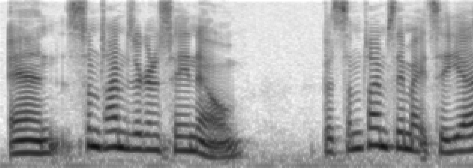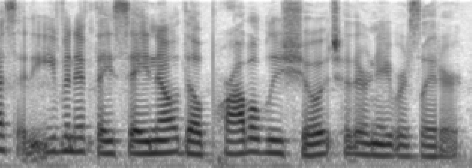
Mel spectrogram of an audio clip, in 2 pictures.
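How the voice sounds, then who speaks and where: Woman, interview host, low pitch, upbeat, laughs easily, casual chat. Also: fast, a little mellow. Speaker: podcast host.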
